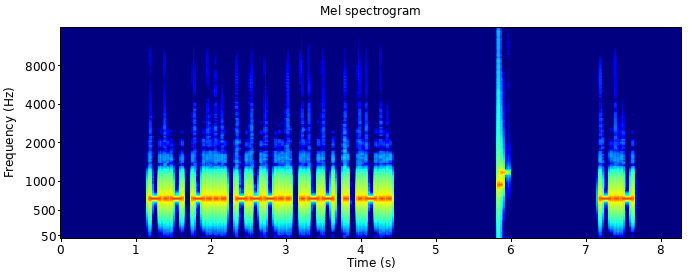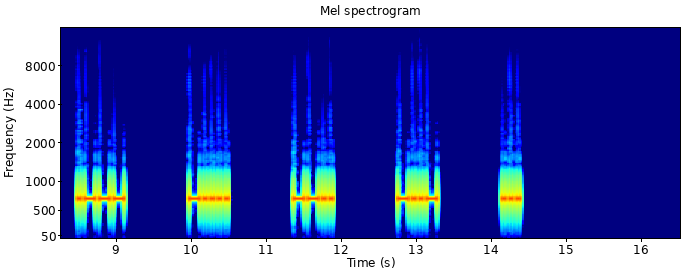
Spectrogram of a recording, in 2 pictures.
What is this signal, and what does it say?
Morse code, heard as a keyed tone, about 25 wpm, spaced as for 13 wpm, 700 Hz. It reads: KB8WEL KJ6ZXS
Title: USA Call Signs - 6 Characters - 6x Character Spacing - 25wpm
